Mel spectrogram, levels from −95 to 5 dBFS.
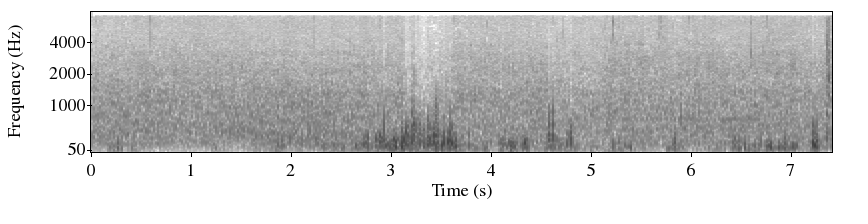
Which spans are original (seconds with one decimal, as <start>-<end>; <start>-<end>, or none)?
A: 0.0-0.5; 3.3-4.6; 5.1-5.9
